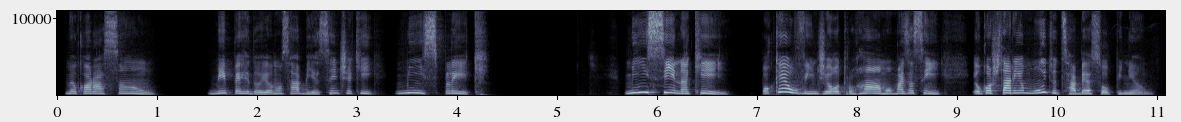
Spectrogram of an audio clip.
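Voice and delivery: soft, tender request to explain; gentle, humble appeal. Retold or imitated. Leader asking an angry worker to explain, softly conciliatory. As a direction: disarm them softly, with humble sincerity. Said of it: "eu aprendi a dizer assim".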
